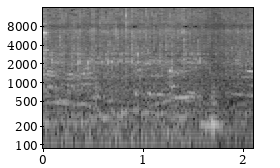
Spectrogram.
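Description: A slotted metal spatula stirs fried potatoes and fish through a thick, spiced gravy in a metal pan, which bubbles and sizzles steadily as it cooks down. A faint voice is heard in the background.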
